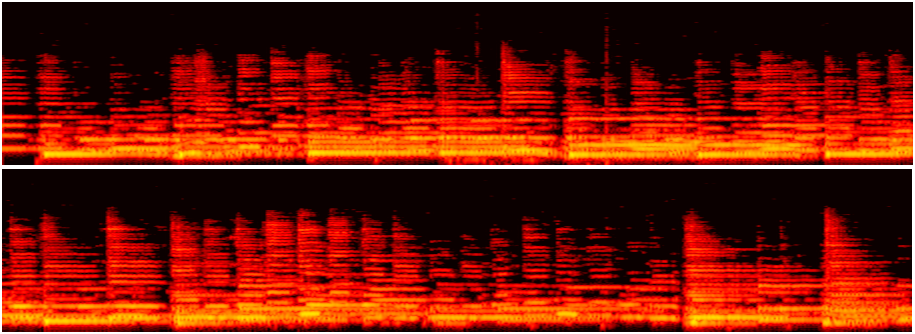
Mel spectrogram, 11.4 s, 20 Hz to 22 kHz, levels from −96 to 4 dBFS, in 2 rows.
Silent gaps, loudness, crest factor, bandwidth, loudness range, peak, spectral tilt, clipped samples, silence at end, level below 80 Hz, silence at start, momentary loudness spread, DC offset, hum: none; -34 LUFS; 16 dB; 8.6 kHz; 2 LU; -18 dBFS; -6 dB/octave; under 0.1%; 0 s; -80 dBFS; 0 s; 5 LU; under 0.1%; none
